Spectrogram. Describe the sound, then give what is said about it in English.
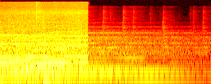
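A pickup truck engine drones, with a loud rushing roar that cuts off abruptly, leaving a steady low motor hum that slowly fades. No one speaks. “Alright, we can just play it in the truck. Slow down.”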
